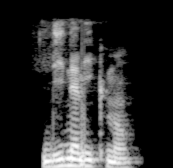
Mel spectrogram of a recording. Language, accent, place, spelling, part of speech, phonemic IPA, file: French, France, Lyon, dynamiquement, adverb, /di.na.mik.mɑ̃/, LL-Q150 (fra)-dynamiquement.wav
- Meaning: dynamically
